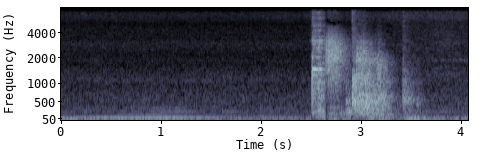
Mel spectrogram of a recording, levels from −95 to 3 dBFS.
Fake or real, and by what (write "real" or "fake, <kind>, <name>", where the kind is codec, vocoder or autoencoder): real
